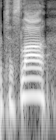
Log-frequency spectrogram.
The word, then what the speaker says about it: TeSlaa: Now, I've heard a bunch of variations of his name, but it is TeSlaa.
